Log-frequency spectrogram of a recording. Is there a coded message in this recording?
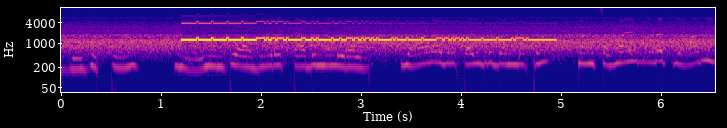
Yes: RTTY (50 baud, 170 Hz shift) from 1.2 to 5.0 s, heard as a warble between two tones, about 1360 Hz centre, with radio static, fading, a narrow filter and speech in Kannada. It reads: CQ DX DE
